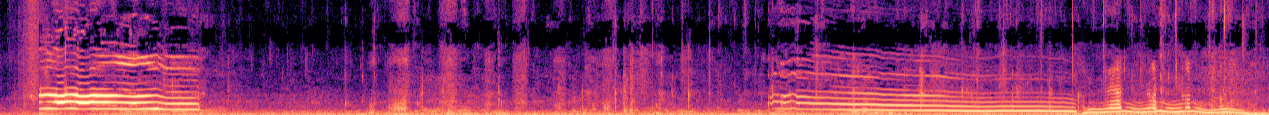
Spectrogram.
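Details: Domestic cat giving long, drawn-out meows: a steady, even-pitched wail of about two seconds, a pause with faint background noise, then a longer falling cry that breaks into a wavering, yowling end.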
